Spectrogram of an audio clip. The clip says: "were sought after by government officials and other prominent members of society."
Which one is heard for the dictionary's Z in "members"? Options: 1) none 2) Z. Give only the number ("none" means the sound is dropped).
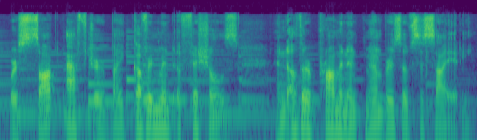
2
